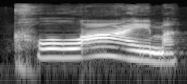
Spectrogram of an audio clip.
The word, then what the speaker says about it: climb: What do you notice about this word? Climb. Right. You don't hear the B, do you?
